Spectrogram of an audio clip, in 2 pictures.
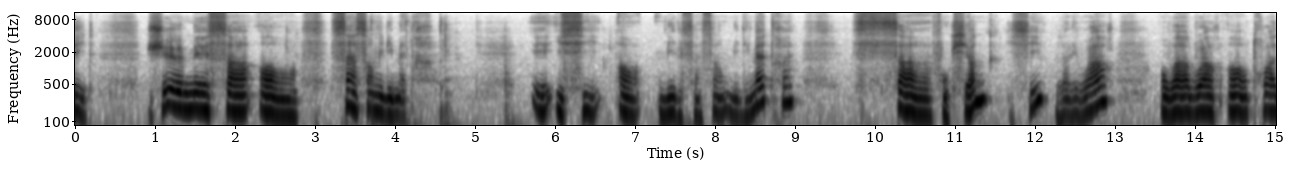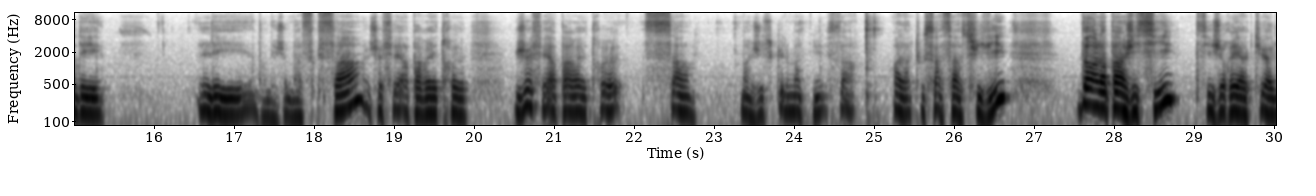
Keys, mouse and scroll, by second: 2.1-3.3 drag, 3.1-4.6 typing, 6.3-7.4 drag, 7.2-8.9 typing, 10.8 click, 11.5-13.5 scroll down 1, 15.3-16.8 drag, 17.2 click, 18.0 space, 21.2-23.3 drag, 23.3 ⌨, 24.4-25.4 drag, 25.4 space, 25.8-30.0 drag.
